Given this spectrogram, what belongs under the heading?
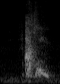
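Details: A single short, forceful sneeze-like burst from a young child, made on request as a deliberate fake sneeze rather than a reflex; imitated sneeze.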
